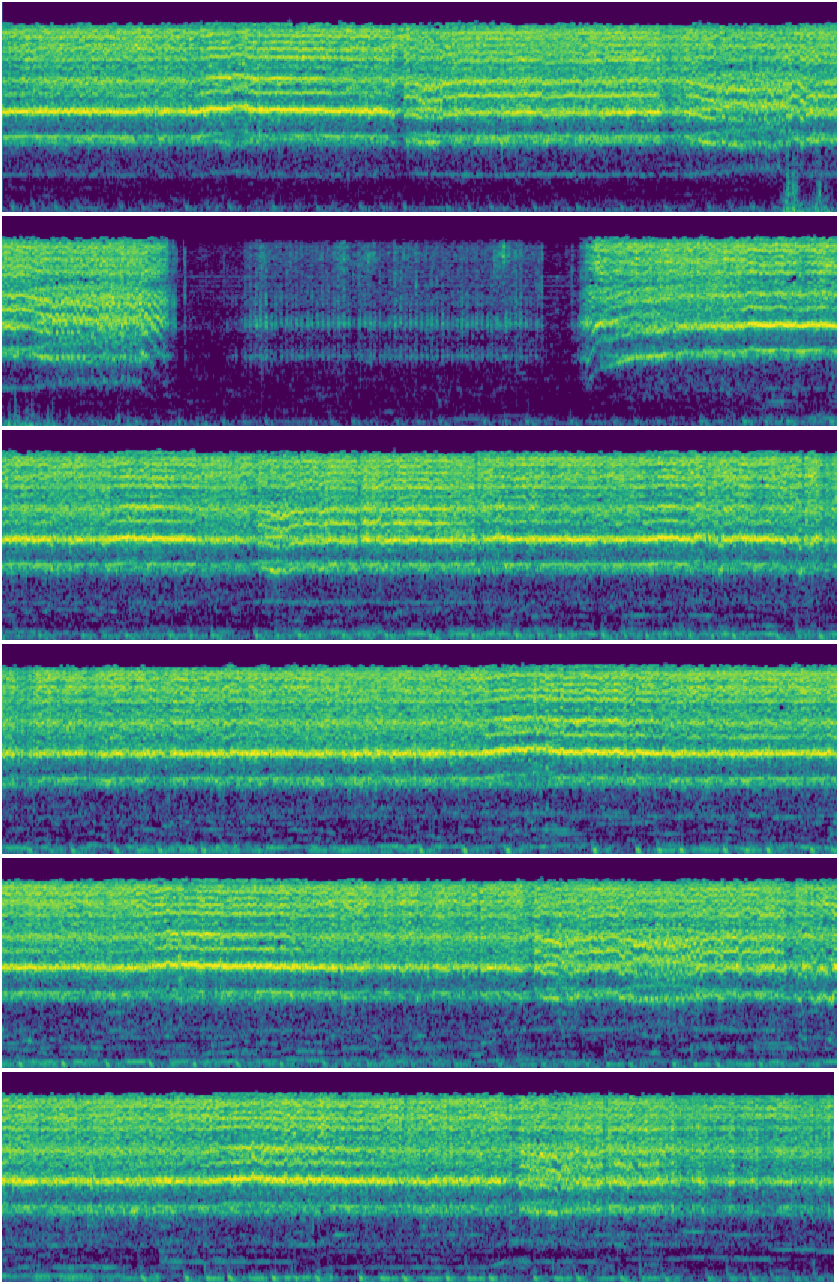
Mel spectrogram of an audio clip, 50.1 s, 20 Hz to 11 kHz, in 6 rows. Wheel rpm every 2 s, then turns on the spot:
160, 160, 160, 160, 140, 10, 20, 130, 160, 160, 160, 160, 160, 160, 160, 160, 160, 160, 160, 160, 160, 160, 160, 160, 160.
10-12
